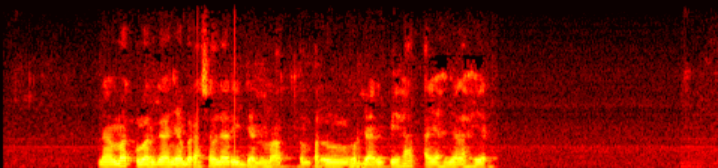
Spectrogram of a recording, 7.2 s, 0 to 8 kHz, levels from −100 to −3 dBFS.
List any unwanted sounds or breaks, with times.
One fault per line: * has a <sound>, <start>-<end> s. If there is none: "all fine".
all fine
